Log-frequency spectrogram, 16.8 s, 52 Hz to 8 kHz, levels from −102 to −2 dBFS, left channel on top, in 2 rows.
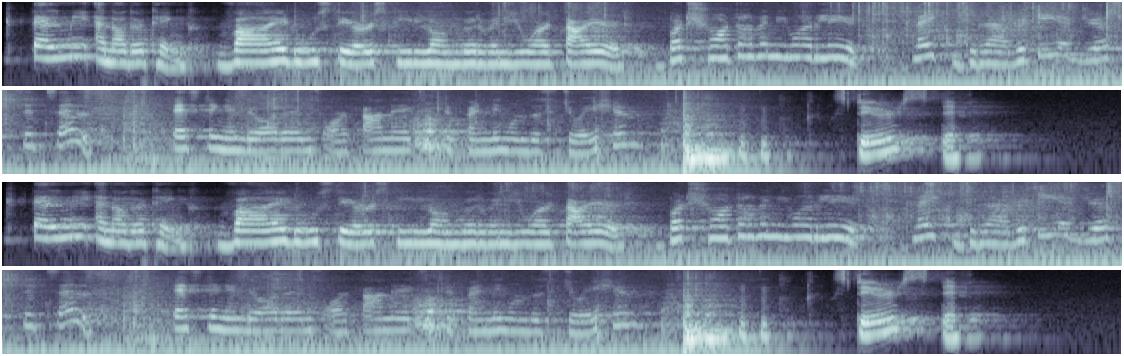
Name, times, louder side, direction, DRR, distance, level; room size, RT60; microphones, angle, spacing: voice 1, 0.2-4.7 5.0-6.4 6.8-11.5 11.9-13.2, left 2 dB, 55° left, 9 dB, 2.1 m, -26 dB
sound 1, 1.9-14.3, left 2 dB, 90° left, 4.1 m, -30 dB
voice 2, 13.8-14.1 14.8-15.7, right 1 dB, 15° right, 10 dB, 1.2 m, -25 dB
29.5 x 17.5 x 9.3 m, 0.99 s
head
